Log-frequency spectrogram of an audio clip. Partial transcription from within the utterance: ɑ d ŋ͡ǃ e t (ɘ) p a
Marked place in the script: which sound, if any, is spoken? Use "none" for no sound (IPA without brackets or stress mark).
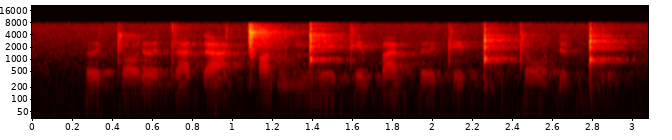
e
